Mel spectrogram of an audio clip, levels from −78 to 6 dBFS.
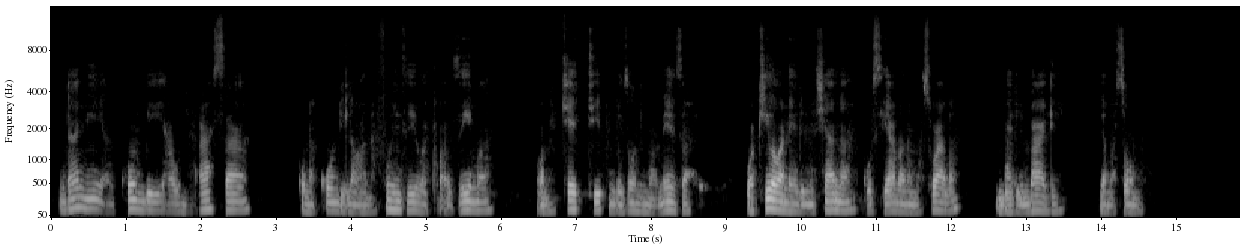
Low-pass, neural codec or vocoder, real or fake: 14.4 kHz; codec, 44.1 kHz, 3.4 kbps, Pupu-Codec; fake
